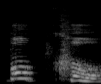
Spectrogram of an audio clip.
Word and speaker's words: পক্ষ: তার আগে প এর সাথে যে অ আছে এই অ এর উচ্চারণটা সংগৃত হবে। সংগৃত মানে ও এর মত উচ্চারিত হবে। এর মানে ঘটনা হইতেছে এটা আমরা লিখবো পওকারে প খওকারে খ। পক্ষ। এটা পক্ষ না।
